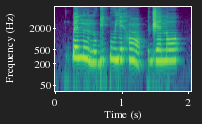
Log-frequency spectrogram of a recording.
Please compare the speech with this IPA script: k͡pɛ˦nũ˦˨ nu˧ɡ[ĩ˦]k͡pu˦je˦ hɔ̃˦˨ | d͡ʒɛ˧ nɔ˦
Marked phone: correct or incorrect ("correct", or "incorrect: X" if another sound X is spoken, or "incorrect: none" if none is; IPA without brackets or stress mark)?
incorrect: i˦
